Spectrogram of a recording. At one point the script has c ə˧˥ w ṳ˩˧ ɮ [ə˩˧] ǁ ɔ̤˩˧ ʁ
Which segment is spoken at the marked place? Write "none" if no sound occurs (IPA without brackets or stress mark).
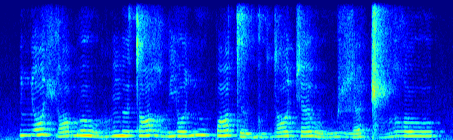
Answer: ə˩˧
